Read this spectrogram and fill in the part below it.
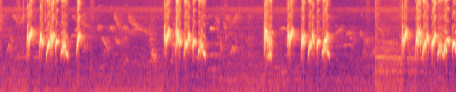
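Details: Training recording of a red-whiskered bulbul's doubled (เบิ้ล) song from a cage bird: four fast phrases of clear, bouncing notes, about every two and a half seconds.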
